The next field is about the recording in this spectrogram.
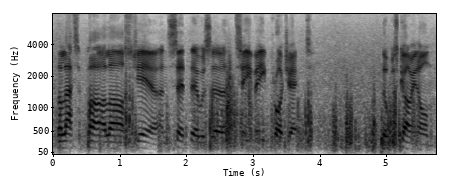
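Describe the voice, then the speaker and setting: A man's voice: mid-range voice, steady tone, unhurried. A man vlogging outdoors while trekking a wet, windy trail, chatting casually and rambling with many fillers. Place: outdoors on a windy rainy trail, later in woods. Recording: loud wind buffeting the mic. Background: loud wind noise.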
